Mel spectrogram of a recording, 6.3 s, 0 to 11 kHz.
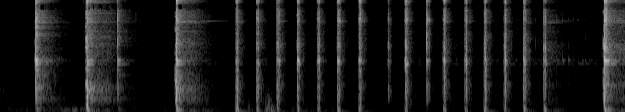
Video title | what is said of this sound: Toyota/Lexus Solid Front Axle Wheel Bearing/Race Replacement & Front Disk Brake Job (FJ80 & LX450) | I heard the change in pitch right there. That sounds solid.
